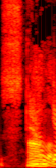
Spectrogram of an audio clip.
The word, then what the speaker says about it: Scala: It is the first time I've ever seen anybody really commit to Scala, but or Scala, however you pronounce that language. But Scala, yeah. Wow.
